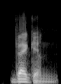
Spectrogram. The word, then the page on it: vegan: American English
